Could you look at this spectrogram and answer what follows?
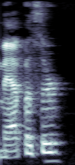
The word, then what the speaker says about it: Mapother: William Mapother? – Okay, that's what I said.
